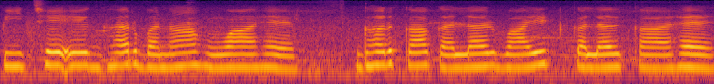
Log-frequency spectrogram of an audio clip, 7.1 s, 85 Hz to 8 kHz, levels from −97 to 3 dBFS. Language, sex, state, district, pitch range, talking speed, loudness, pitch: Hindi, female, Uttar Pradesh, Lucknow, 210-235 Hz, 110 wpm, -15 LUFS, 220 Hz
